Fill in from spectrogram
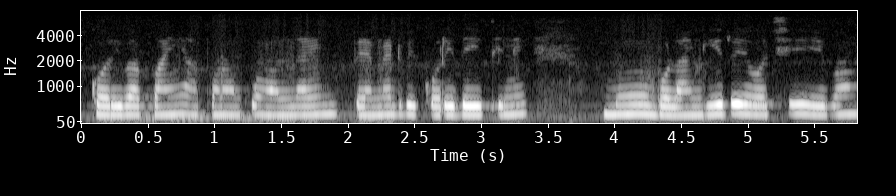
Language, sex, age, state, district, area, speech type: Odia, female, 18-30, Odisha, Balangir, urban, spontaneous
